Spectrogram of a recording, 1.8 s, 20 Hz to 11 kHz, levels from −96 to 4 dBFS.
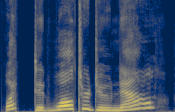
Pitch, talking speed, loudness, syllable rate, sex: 310 Hz, 170 wpm, -17 LUFS, 5.1 syllables/s, female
